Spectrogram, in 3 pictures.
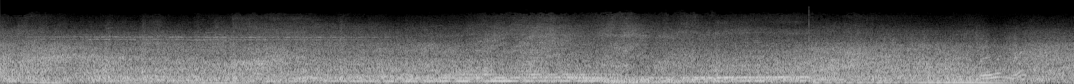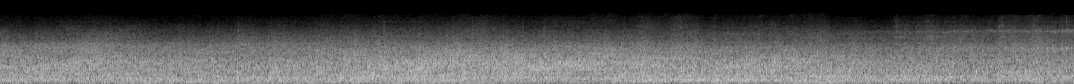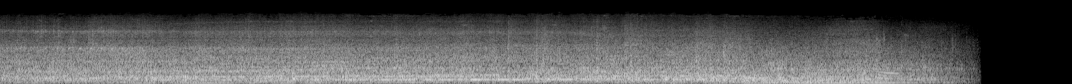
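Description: Locomotives moving through a rail yard: a shunting locomotive hauling coaches with a humming motor whose pitch shifts, over a steady rumble of rail and yard noise.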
